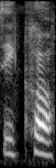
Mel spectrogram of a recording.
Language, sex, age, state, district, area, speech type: Odia, female, 18-30, Odisha, Balasore, rural, read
